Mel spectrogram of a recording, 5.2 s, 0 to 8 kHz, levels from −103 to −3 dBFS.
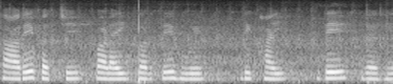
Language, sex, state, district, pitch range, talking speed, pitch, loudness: Hindi, female, Madhya Pradesh, Dhar, 195-220 Hz, 90 wpm, 205 Hz, -14 LUFS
